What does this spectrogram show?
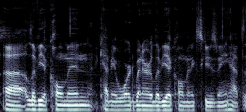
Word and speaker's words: Olivia Colman: You work with some amazing actors, Olivia Colman, Academy Award winner Olivia Colman, excuse me, I have to say it correctly, as well as Jessie Buckley, Peter Sarsgaard, Ed Harris.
